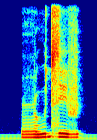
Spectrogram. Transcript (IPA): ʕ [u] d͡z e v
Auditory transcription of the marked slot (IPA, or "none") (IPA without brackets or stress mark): u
